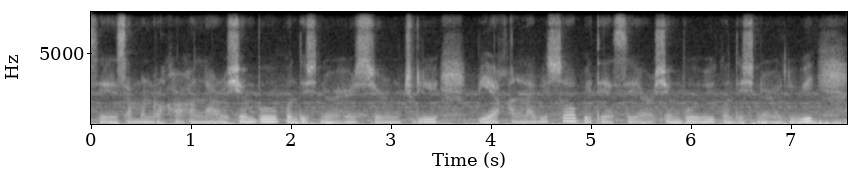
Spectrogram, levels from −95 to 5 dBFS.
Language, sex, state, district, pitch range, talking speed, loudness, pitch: Nagamese, female, Nagaland, Dimapur, 170-180 Hz, 180 wpm, -18 LUFS, 175 Hz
